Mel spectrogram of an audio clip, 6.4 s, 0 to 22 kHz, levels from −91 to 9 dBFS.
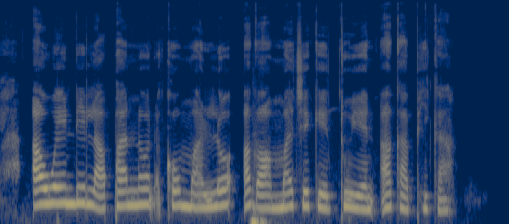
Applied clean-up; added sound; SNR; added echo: neural mask model Resemble Enhance denoiser.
